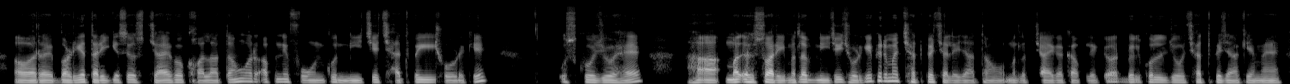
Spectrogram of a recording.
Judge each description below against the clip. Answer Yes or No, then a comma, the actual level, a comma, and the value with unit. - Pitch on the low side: Yes, very low, 95 Hz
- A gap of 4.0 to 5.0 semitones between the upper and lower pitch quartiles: No, average, 2.8 semitones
